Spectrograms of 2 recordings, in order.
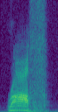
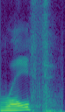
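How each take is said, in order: First: The name is said with an 'a' vowel. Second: The name is said with an 'o' vowel. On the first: This is how someone else said it. "someone said Ralph" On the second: This is the technically correct name. "technically Rolf"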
